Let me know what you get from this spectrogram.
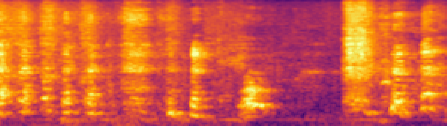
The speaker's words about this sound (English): No, wait. It's a dog.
